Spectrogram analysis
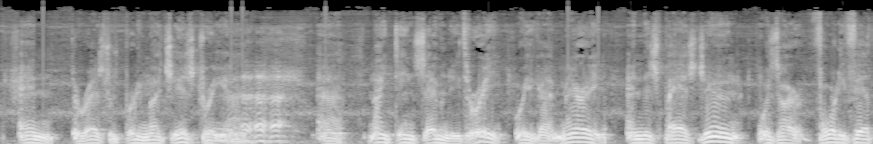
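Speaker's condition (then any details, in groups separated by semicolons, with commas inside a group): Laryngeal cancer; unable to eat or drink for past three years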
